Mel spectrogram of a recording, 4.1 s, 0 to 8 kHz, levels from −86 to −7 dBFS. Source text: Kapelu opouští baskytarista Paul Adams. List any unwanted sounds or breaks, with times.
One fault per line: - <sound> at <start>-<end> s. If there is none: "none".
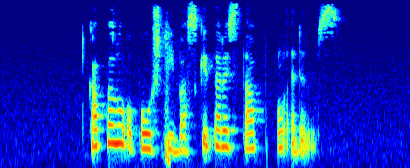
- dropout at 2.7-2.8 s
